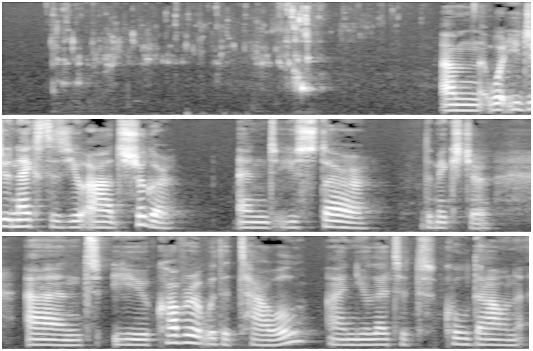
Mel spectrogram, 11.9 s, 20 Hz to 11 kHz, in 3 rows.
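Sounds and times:
cold water pouring into a bucket: 0.4s - 3.1s
speech: 3.3s - 11.8s.

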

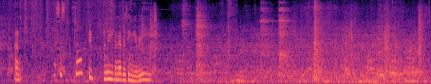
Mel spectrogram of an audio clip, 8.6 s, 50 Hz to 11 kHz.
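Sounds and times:
murmur of indistinct voices in a shopping centre coffee shop: 0.0s - 8.6s
speech: 0.3s - 3.9s
cups and dishes clinking and clattering in a coffee shop: 3.0s - 4.2s, 5.1s - 6.4s.

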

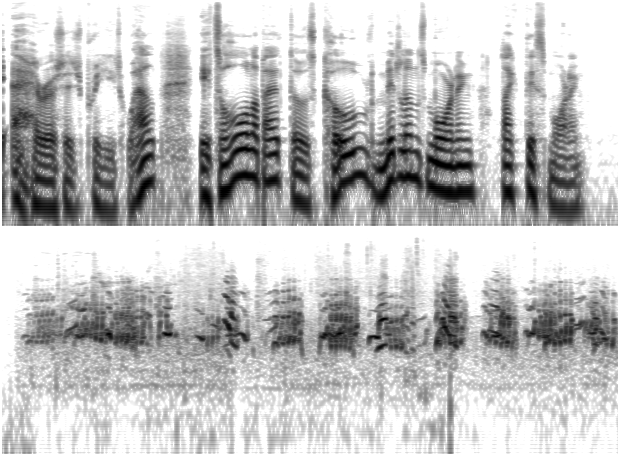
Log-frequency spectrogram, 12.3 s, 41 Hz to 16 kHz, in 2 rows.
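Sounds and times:
speech: 0.0s - 5.9s
Black heritage turkeys gobbling: 6.3s - 12.3s.

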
